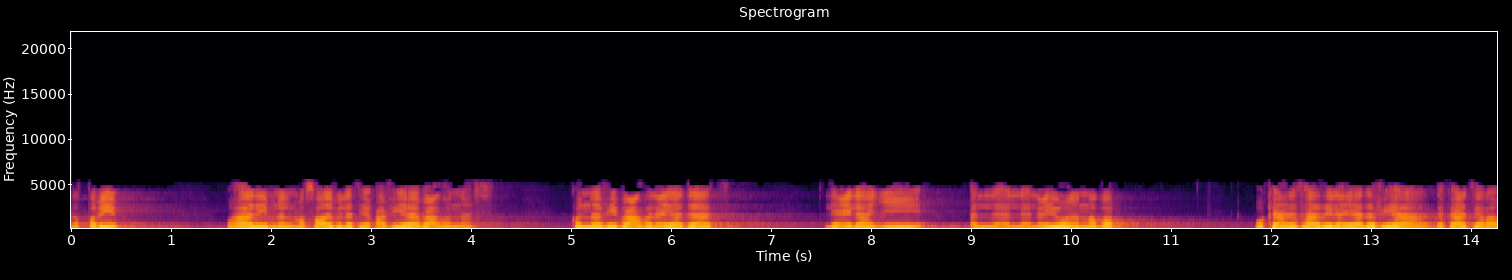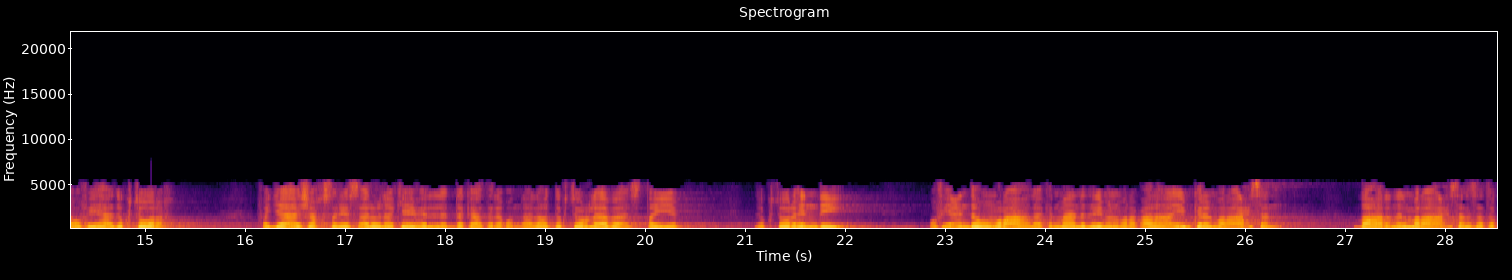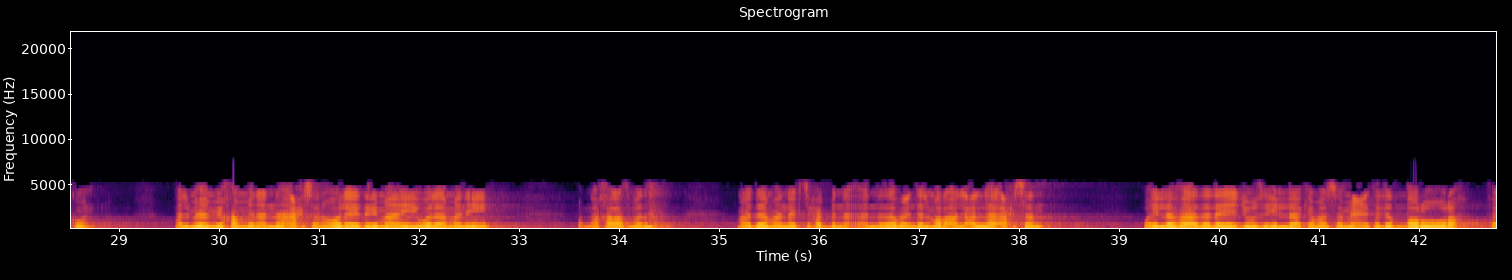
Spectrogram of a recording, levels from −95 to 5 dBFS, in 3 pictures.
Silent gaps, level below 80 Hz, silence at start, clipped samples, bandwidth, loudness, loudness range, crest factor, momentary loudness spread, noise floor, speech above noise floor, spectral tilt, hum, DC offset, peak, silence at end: none; -50 dBFS; 0 s; under 0.1%; 5.4 kHz; -16 LUFS; 4 LU; 16 dB; 10 LU; -50 dBFS; 35 dB; -11 dB/octave; none; under 0.1%; 0 dBFS; 0 s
